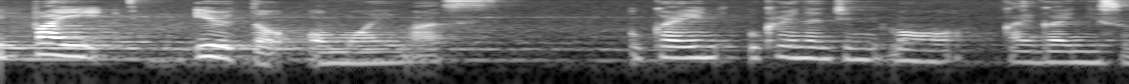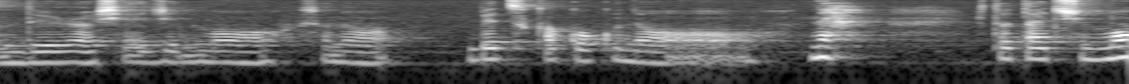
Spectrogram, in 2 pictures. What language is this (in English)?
Japanese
